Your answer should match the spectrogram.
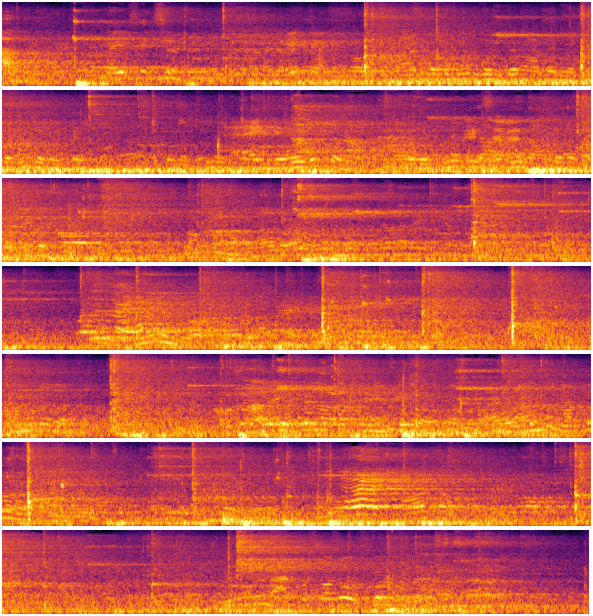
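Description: Badminton rackets striking a shuttlecock again and again through rallies, sharp cracks at irregular intervals in a large hall.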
